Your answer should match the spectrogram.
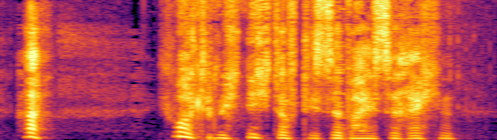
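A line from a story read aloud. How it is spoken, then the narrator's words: Stammering with devilish grin. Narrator (German): stammelte Milady, während sie mit einem höllischen Grinsen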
